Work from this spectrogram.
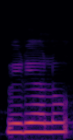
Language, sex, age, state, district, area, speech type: Telugu, female, 60+, Andhra Pradesh, Vizianagaram, rural, spontaneous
